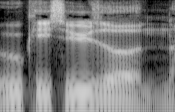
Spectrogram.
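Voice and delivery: put-on low-pitched regional English accent. Doing a requested impression of Alan Moore: Alan Moore voice. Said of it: "your best Alan Moore spooky season".

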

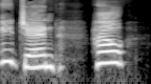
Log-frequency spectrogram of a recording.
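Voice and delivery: high, loud, alarmed concern. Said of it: "they would be like".

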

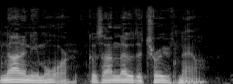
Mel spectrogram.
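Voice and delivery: ordinary talk, nothing marked

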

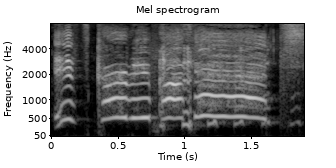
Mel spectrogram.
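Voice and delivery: shrill shriek, very high pitch, very high volume. Retelling how mom screamed on seeing a ballplayer at the airport: imitating mom screaming. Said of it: "my mom screamed".

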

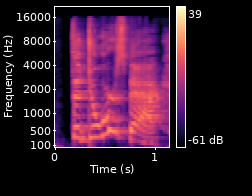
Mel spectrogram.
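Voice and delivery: very high, breathless, excited burst. Voicing Megan bursting into the room: out of breath and excited. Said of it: "out of breath, kind of excited".

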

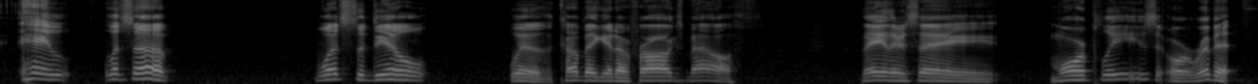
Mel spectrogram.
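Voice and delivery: ventriloquist dummy voice, words drawn out. Asked to play someone as a ventriloquist dummy, a performer tells a joke: ventriloquist dummy voice. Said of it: "Can you play me like a ventriloquist dummy?".

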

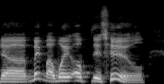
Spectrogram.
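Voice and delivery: ordinary talk, nothing marked

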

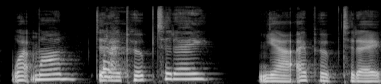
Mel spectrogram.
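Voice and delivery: sweetest, easy, unbothered delivery. Retelling how a teenager answered her mom's question: imitating a sweet answer. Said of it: "Just said it in the sweetest way".

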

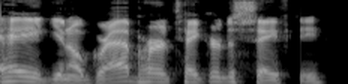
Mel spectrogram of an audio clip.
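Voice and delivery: normal talking voice

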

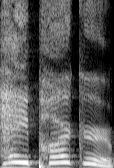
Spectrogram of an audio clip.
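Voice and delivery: very high, loud shrieked scream. Retelling how she screamed after Parker as he walked away: imitating someone screaming. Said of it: "She screams".

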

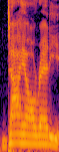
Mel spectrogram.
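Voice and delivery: very high-pitched screaming. Retelling a friend's game of Super Smash Brothers: imitating someone screaming. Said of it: "he hears him screaming".

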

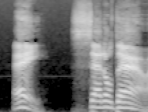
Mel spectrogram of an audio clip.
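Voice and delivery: very loud, firm, stern fatherly voice. Father retelling telling someone throwing a fit to settle down, retelling his dad voice. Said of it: "just with the dad voice".

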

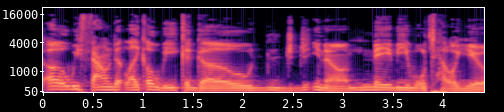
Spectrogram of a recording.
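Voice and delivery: plain

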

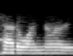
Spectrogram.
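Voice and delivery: ordinary talk

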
